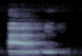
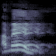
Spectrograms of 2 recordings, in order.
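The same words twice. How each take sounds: First: It is said calmly and evenly. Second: It is said impatiently and exasperated.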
